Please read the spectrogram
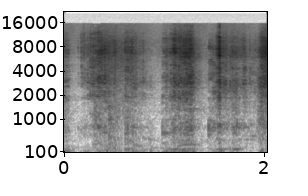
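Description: Close handling noise: a white plate rubbing and scraping against the phone right by its microphone, in a few soft, irregular scrapes.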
